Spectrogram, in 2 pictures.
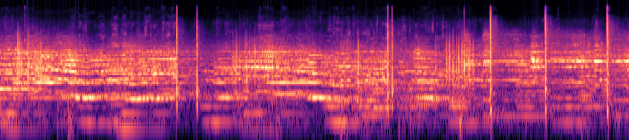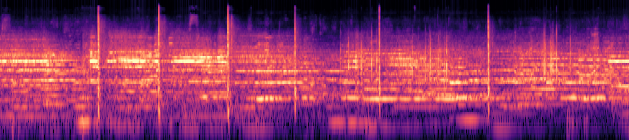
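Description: Fireworks shells going off with sharp bangs every second or two over loud, continuous music, the soundtrack of a pyromusical display.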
